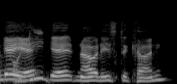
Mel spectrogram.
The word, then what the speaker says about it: De Koning: I think his tweet said something like it's De Koning's world, we're just living in it. Look, probably the most critical duel of the match, really, in some ways, De Koning on and it is De Koning.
